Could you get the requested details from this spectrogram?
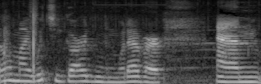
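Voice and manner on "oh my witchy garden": ordinary talk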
